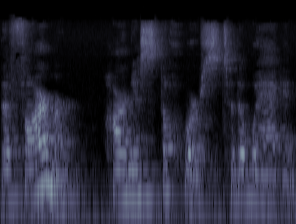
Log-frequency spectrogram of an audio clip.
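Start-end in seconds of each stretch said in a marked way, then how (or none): none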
